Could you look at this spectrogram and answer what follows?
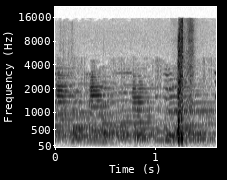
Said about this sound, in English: Well, let's get this cannon over here. Yeah, pop it down here.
